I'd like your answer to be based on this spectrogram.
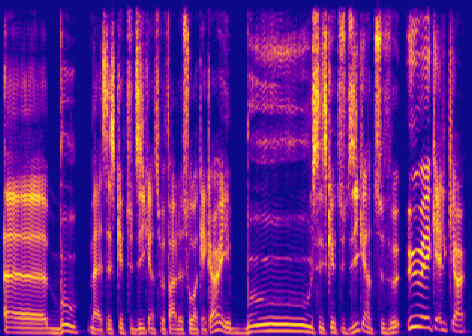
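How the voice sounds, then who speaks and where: A man with a Québécois accent hosting a show, playfully telling riddles and trivia and repeating each clue slowly. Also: on the low side, lively intonation, dry recording, clean studio sound. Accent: Québécois French. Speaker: podcast host. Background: background music.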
